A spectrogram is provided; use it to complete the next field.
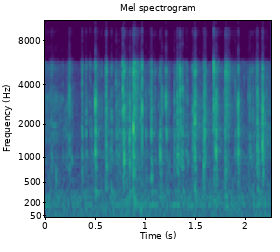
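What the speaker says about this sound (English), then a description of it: "you guys are going to hear me typing real quick" Rapid typing on a computer keyboard, a dense stream of close, uneven key clicks with frequent louder taps and no talk over it.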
